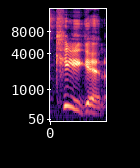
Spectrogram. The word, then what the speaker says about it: Keegan: It is Keegan. Okay, I'm saying that fine.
